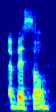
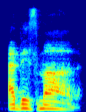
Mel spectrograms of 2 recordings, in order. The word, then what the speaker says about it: Abyssal: Abyssal. Abysmal.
